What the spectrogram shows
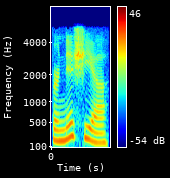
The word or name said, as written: Bernicia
